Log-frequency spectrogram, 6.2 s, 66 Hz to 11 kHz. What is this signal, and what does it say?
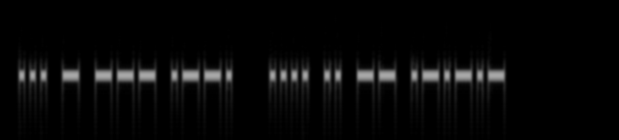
Morse code, heard as a keyed tone, about 22 wpm, 700 Hz. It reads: STOP HIM.
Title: Sentences from Top 1000 Words - Review Part 4 - 22wpm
